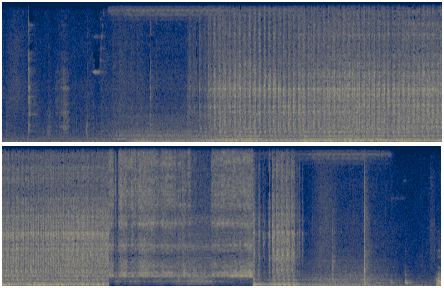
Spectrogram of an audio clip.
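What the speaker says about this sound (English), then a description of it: "I'm going to use my recess tool to create the dovetail for the recess." Wood lathe spinning a bowl blank while a recess tool cuts a dovetail, giving a steady rising scraping and hissing cut that swells loud, drops out abruptly near the end, then resumes with short scrapes.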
